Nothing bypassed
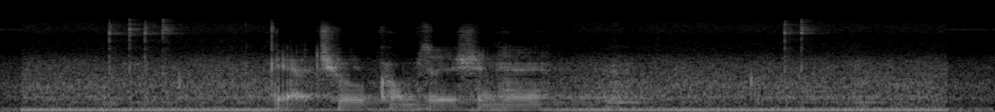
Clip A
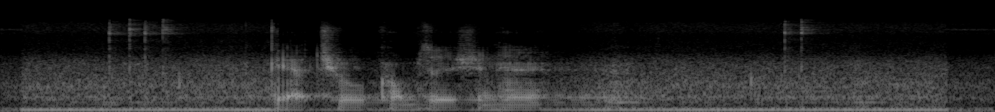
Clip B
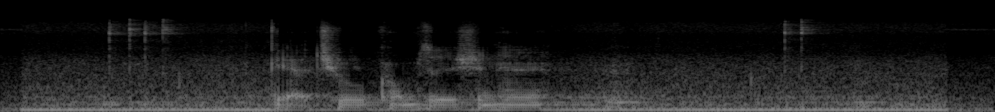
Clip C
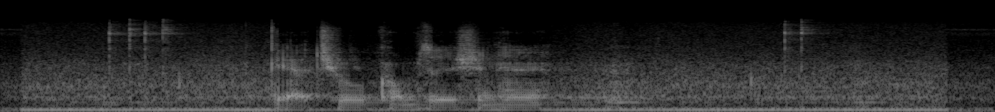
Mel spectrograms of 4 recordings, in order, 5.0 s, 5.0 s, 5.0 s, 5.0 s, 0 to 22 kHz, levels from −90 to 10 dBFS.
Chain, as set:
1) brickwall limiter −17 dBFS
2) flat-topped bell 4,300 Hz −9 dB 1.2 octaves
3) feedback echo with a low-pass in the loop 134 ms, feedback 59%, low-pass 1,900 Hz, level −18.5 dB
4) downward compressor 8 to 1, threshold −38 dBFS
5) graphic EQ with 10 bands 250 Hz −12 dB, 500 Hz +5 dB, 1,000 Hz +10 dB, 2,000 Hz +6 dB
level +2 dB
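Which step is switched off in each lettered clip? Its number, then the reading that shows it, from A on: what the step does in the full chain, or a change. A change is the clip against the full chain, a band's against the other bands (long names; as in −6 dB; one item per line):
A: 1, 4 kHz band −2.5 dB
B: 5, change in crest factor −2.5 dB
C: 2, 4 kHz band +6.5 dB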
